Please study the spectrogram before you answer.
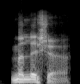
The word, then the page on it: militia: British English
